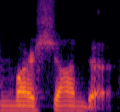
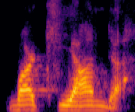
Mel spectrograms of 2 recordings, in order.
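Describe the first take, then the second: First: The name is said with a North American pronunciation. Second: The name is said with an Italian pronunciation. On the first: "as we say in North America" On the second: "I'm going to try to give the Italian pronunciation of"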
